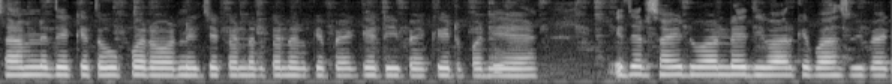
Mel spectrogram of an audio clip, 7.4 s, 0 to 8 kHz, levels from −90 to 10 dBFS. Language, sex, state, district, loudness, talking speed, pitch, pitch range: Hindi, female, Rajasthan, Bikaner, -14 LUFS, 185 wpm, 225 Hz, 220-235 Hz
